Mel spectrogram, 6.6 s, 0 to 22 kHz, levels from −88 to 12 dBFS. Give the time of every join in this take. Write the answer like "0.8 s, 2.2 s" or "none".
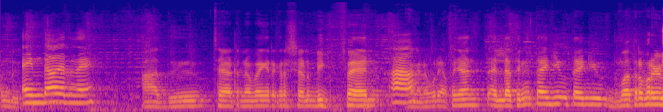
none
